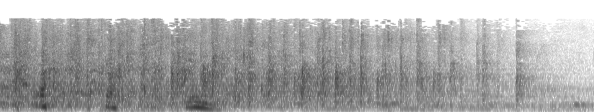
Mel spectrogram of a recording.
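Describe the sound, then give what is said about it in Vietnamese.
An audience claps steadily in a dense patter, with a voice briefly sounding through it early on, before the clapping thins and fades toward the end. “Giờ quý vị muốn nghe hát không? Nghe mà không chịu vỗ tay.”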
